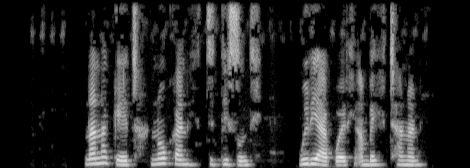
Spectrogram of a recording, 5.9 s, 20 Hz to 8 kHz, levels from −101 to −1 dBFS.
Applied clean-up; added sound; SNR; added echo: none; none; none; none.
